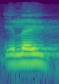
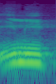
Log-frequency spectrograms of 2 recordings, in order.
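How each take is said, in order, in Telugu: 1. రెండవ అచ్చు 'eye' లాగా పలుకుతుంది. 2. రెండవ అచ్చు 'ee' లాగా పలుకుతుంది. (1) "ఎలైట్ అనకూడదంట" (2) "ఎలీట్ అనాలంట"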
